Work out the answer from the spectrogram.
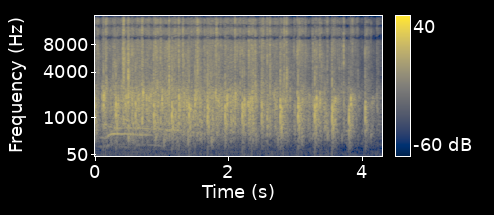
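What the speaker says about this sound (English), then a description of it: "big applause for our massage therapist, Eleni." Audience applause at a crew introduction celebration aboard the river cruise ship Amadeus, greeting the ship's massage therapist; dense, steady clapping from a nearby crowd that thins toward the end, with brief voices mixed in early.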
